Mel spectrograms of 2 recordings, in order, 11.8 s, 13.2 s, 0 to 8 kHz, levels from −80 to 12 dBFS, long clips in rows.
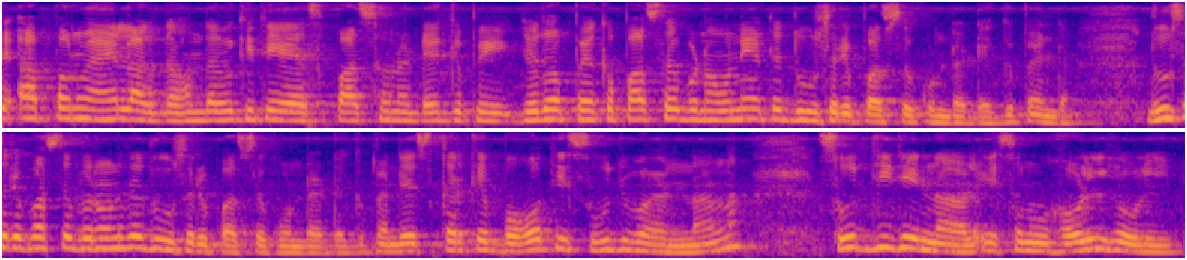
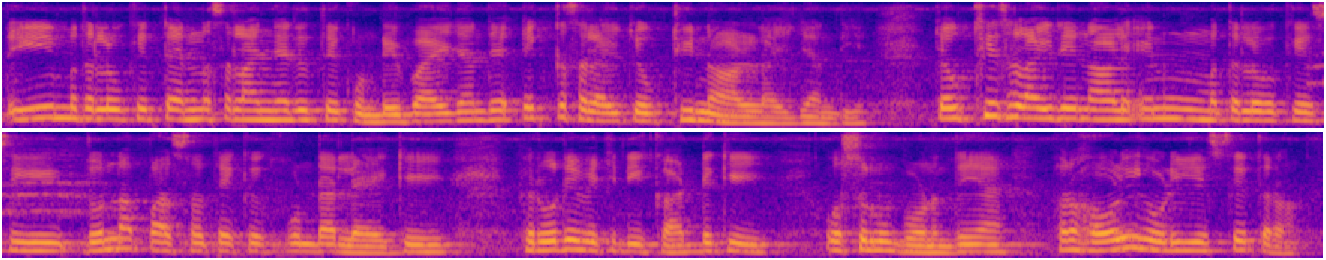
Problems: none marked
